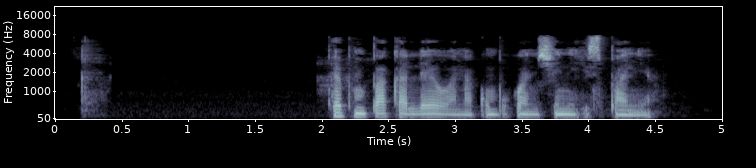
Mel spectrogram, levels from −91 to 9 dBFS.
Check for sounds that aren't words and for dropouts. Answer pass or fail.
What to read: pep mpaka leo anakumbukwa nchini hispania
pass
